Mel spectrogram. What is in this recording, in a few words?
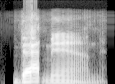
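"batman", American English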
